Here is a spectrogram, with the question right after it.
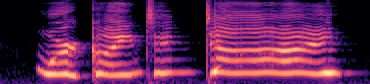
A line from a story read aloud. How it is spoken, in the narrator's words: they shrieked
